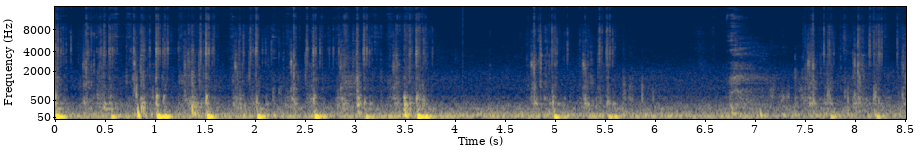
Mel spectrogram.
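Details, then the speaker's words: 2006 Dodge Charger, engine off, transmission in neutral: dull, uneven low clunks about once a second as the drive shaft is rocked by hand. This is worn drive shaft play, the source of the weird noise heard inside. "so that's the noise that you hear inside like you know like n like uh I don't know how to describe that noise but uh that's going to be the drop shot"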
